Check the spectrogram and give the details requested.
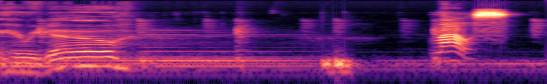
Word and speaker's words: Laos: Laos. Laos. Laos. Just like the bug.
